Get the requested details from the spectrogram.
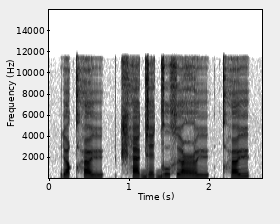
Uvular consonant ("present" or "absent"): present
